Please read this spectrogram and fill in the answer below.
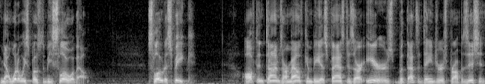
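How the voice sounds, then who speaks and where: In a very clean recording with a silent background, a man with a fairly high pitch and ordinary pitch variation talks at a moderate pace with long, frequent pauses. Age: 40s. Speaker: pastor. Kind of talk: sermon. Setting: hotel room. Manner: halting.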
